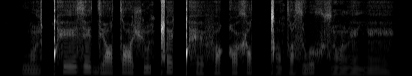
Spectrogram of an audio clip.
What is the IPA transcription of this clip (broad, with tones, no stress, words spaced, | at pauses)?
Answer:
wõ˨zǃʰeː˦z e˦deː˧tˤʊ˦˨ə̯ ʃũ˦ǁɛ˦ǃʰɛ˨ fa˧qu˧xa˧tˤ ǀɔ̃˨tˤ e˧zwo˦x zɔ̃˨lẽ˨ jẽː˨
